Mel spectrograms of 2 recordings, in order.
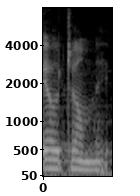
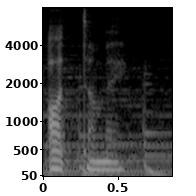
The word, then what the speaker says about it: Otome: You say Otomy, but it's Otto. It's the right way to say it in in Japanese.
